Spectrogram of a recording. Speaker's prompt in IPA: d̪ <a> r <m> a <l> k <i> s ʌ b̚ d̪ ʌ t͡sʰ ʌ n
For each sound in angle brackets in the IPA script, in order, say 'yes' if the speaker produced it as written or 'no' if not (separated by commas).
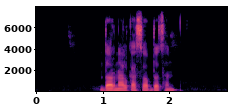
no, no, yes, no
